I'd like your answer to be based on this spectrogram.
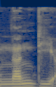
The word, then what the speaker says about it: Nadi: Das wird Nadi geschrieben, aber Nandi ausgesprochen.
